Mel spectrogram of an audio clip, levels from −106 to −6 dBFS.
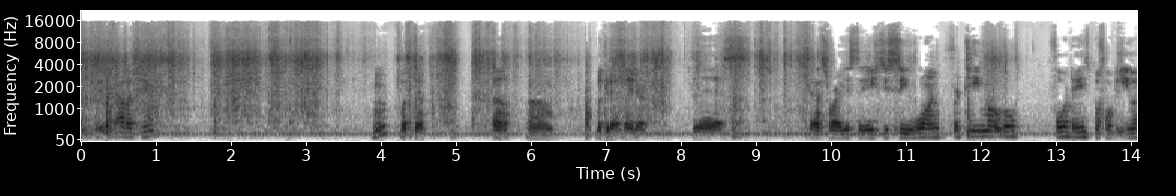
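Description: No technical faults can be heard anywhere in the audio.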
